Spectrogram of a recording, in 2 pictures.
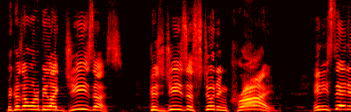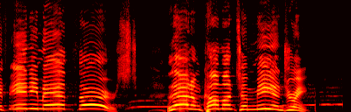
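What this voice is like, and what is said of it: Yelling preacher. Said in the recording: “why are you yelling so much tonight? Dude, chill.”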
